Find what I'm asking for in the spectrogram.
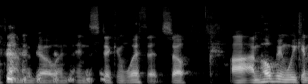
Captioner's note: laughing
